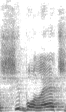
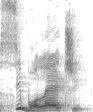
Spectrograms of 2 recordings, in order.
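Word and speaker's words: Shibboleth: aplicação longe che bolette se a palavra fosse pronunciada certa viveriam então vamos chamar a palavra chiie bolette de palavra de vida ea palavra se bolette de palavra de morte porque quando não se pronunciava o ch e por colocavam o s retornou para eles palavra de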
